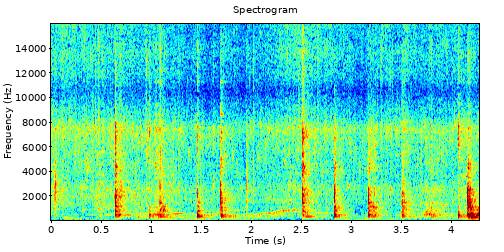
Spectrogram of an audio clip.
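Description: Onion and mixed vegetables for a meatless Kapampangan-style sautéed miki noodle dish sizzle in a hot pan, with regular sharp scrapes and clacks from a spatula stirring them, close and fairly loud.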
